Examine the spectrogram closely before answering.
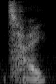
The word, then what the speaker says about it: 才: so as I said this uh character is pronounced Tai is composed only of three strokes and there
